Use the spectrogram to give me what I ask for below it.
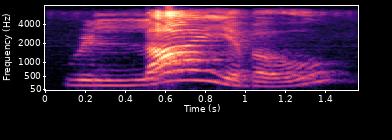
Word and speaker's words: reliable: syllable this one however reliable is the second syllable not the second last reliable and here was the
